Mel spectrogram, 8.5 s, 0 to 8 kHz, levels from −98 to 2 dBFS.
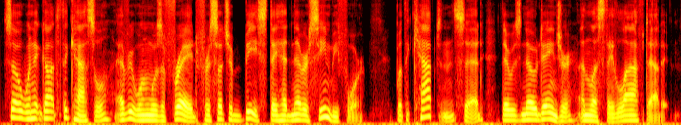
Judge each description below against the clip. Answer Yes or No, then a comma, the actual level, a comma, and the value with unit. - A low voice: Yes, low, 130 Hz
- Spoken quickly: Yes, fast, 230 wpm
